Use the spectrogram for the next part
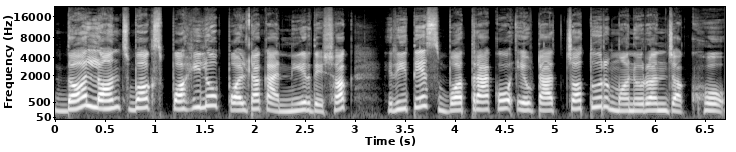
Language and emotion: Nepali, neutral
